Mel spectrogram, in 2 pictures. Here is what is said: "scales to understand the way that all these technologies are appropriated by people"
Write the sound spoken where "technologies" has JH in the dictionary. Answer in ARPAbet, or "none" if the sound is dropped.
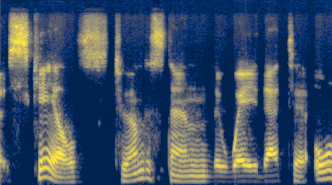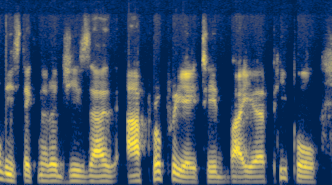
JH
